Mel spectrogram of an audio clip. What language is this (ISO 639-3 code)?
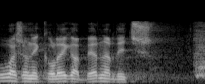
hrv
